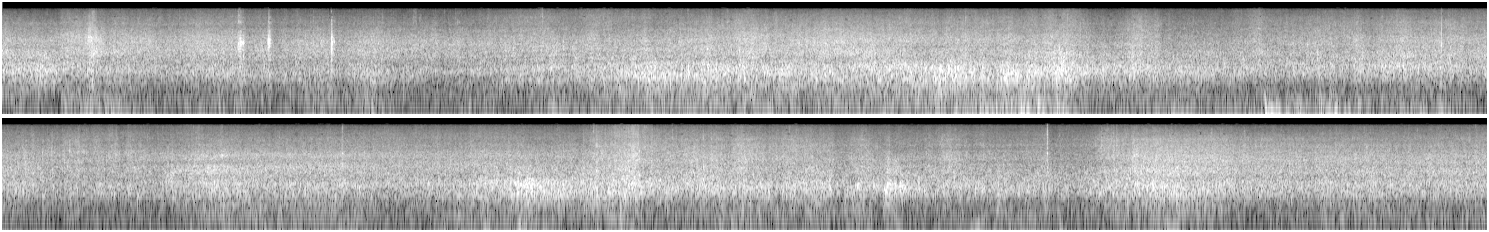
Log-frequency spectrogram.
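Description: Sea waves washing against a rocky shore, surging and falling back every several seconds.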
